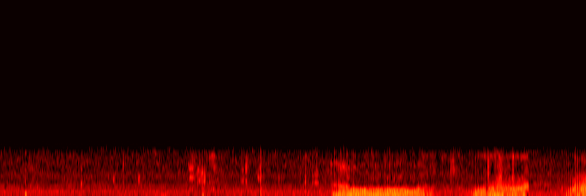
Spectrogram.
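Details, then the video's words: Pug named Vinny, indoors, playful and being funny; after a quiet stretch with faint clicks, two low rough growling bursts, the first about two seconds long and the second about one second. "MY PUG VINNY"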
